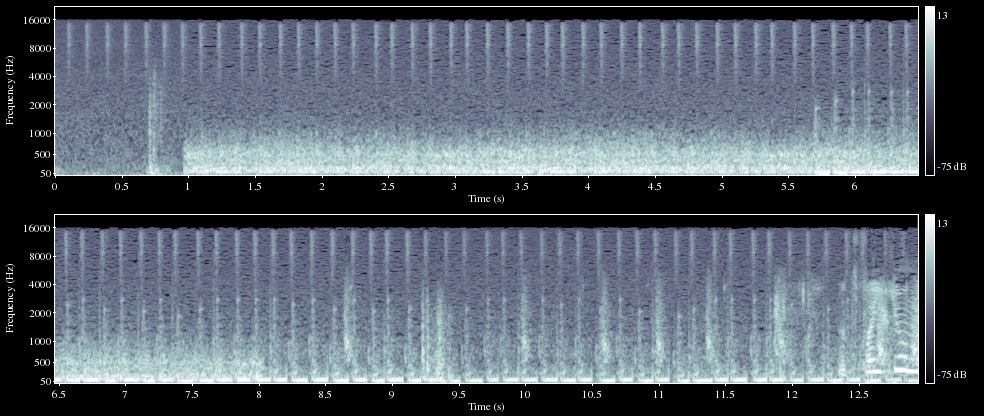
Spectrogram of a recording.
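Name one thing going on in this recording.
A mine cart rumbles and rattles along rails.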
